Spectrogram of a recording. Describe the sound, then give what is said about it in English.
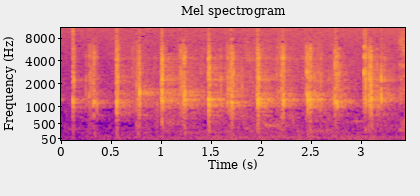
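A horse's hooves clip-clop in a quick, steady rhythm as it is brought to a blacksmith to be shod, each hollow knock evenly spaced, with no voices over them. “Ho there, blacksmith! Would you shoe this horse?”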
